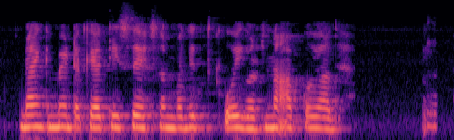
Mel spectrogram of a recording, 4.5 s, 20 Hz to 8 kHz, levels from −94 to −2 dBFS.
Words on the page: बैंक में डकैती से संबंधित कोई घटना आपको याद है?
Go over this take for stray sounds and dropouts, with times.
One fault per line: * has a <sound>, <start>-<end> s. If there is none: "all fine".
* has a laugh, 4.2-4.4 s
